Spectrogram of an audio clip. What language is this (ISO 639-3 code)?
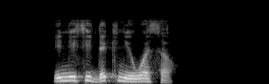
kab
